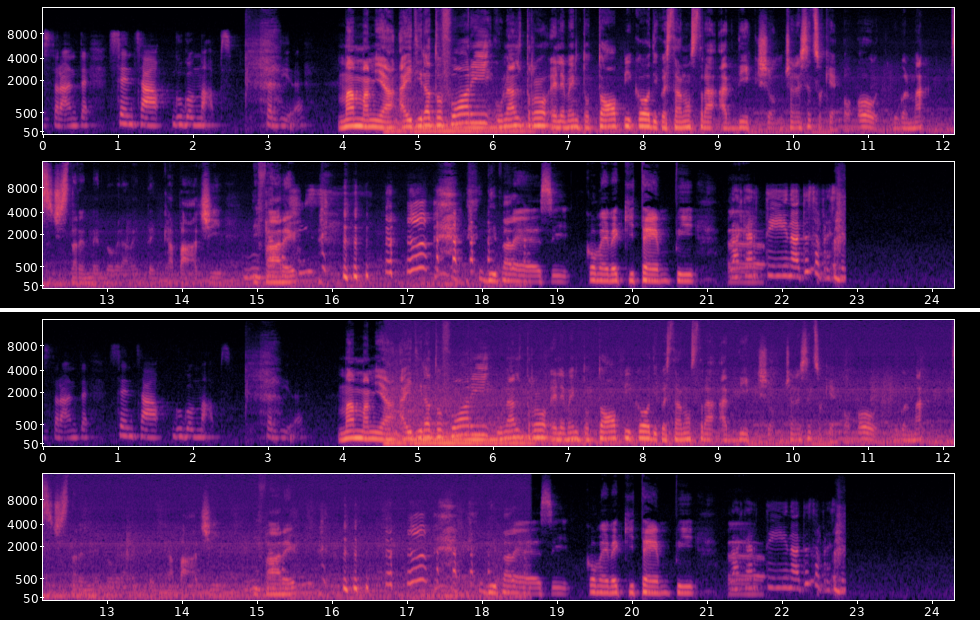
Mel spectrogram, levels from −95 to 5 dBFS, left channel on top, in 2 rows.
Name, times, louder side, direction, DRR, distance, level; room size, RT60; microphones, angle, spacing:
voice 1, 0.0-2.5 3.0-3.5 14.8-16.2 17.4-18.2 18.5-18.6 21.3-22.9, left 7 dB, 70° left, 0.5 m, -37 dB
voice 2, 2.7-3.2 3.9-11.8 12.1-14.5 14.9-15.5 15.8-17.7 18.1-21.8 22.7-22.9, left 3 dB, 25° left, 0.7 m, -30 dB
sound 1, 4.5-18.7, right 4 dB, 45° right, 0.4 m, -37 dB
head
